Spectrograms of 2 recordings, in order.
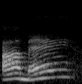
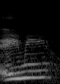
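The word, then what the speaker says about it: Aimée: Apparently, I don't know where I read this, but it's pronounced like Ame instead of Amy.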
